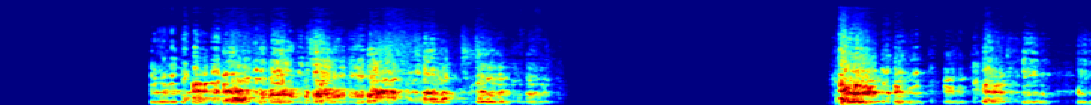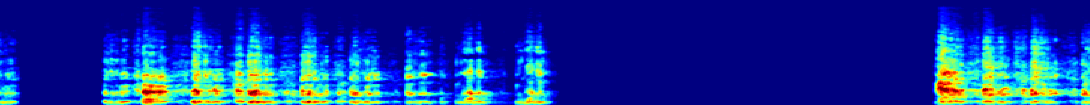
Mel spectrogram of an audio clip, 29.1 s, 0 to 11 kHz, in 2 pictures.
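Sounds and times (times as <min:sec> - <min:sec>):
lion roaring: 0:02.0 - 0:07.6, 0:11.1 - 0:14.8, 0:15.9 - 0:22.0, 0:27.0 - 0:29.0.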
